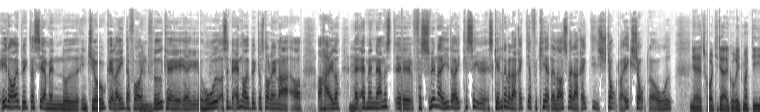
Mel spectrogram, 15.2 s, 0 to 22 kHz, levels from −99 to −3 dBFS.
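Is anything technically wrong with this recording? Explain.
Yes. The speech has a recurring gap between stream segments, at 1.95–1.98, 3.98–4.01, 6.01, 8.03–8.06, 10.05–10.08, 12.12–12.16 and 14.16–14.18 s, roughly every 2 s. Each time, adjacent segments' timestamps fail to meet, so playback inserts 18 to 39 ms of silence. Nothing is lost, but the speech briefly stutters. The waveform shows flat, hard-edged dropouts, and the spectrogram shows thin vertical blank stripes across all frequencies at that steady 2-second spacing.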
